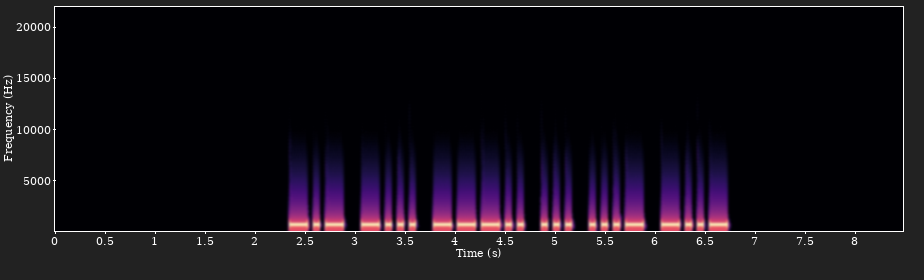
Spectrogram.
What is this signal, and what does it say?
Morse code, heard as a keyed tone, about 20 wpm, 700 Hz. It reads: KB8SVX
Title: USA Call Signs - 6 Characters - Repeated 2x - 20wpm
